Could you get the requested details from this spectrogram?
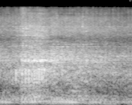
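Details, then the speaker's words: Honda Revo small single revving briefly after the ignition coil (spul) was replaced for lost ignition, then settling to clean, steady running with no misfire; ignition restored and working normally. "Ini sudah terpasang teman-teman saya percepat saja jadi hasilnya seperti ini sudah bunyi kembali motornya"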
